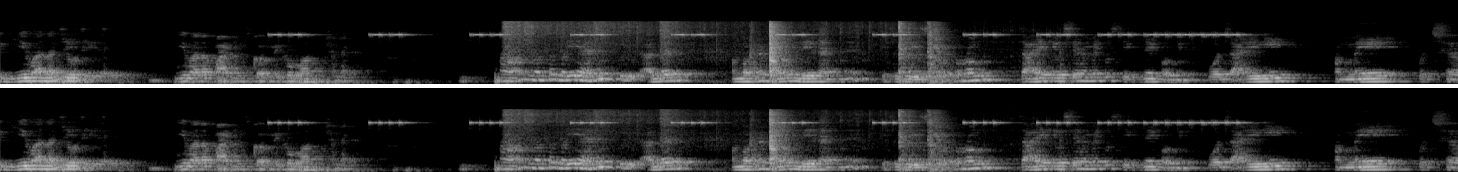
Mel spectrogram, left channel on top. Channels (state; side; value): normal; both; correlation 0.91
